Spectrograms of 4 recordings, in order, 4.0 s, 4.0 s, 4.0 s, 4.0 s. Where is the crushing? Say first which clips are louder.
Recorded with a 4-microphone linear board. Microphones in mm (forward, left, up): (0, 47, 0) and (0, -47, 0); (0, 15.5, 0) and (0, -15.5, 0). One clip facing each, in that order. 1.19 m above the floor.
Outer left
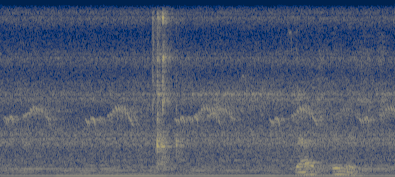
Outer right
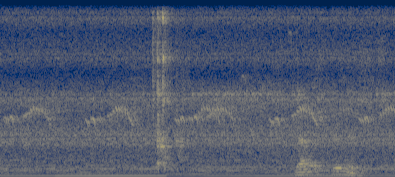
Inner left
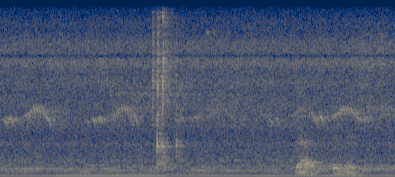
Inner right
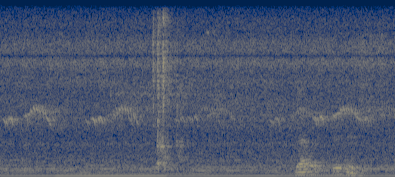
Outer left 2 dB, inner left 3 dB; 55° left (ahead or behind), 2.5 m.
